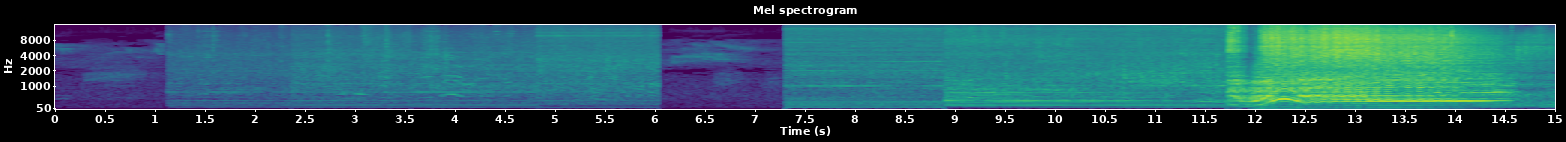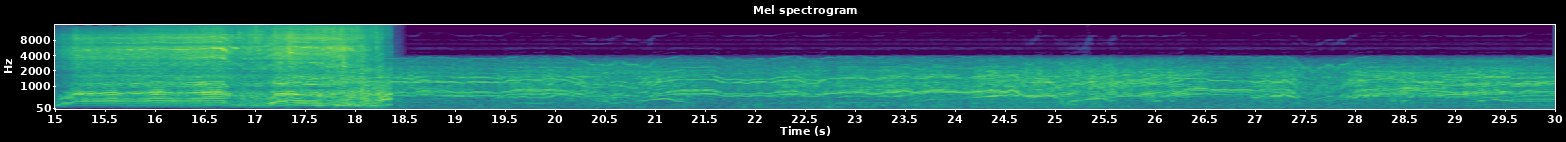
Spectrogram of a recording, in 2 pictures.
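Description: Toyota Hilux rally truck engine revving hard and changing pitch as it races along a dirt track, in several edited takes; the loudest pass comes about twelve seconds in, with the pitch swooping up and then down. Later the engine sound is muffled and keeps rising and falling with the throttle.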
